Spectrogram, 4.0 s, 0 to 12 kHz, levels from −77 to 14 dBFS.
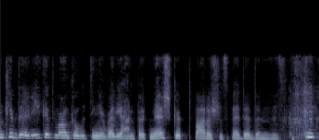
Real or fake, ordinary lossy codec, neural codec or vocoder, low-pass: fake; AAC, 64 kbps; codec, 16 kHz, 1.1 kbps, Voila-Tokenizer; 7.2 kHz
